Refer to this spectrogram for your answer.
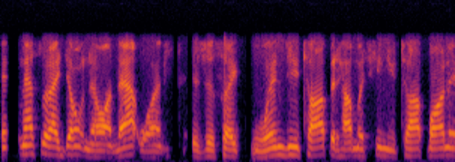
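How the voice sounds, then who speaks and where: A man speaks at a fairly quick pace in a medium pitch with fairly even intonation. It is a normal speaking voice. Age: 60s. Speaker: caller, landscaper. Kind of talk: radio call-in question. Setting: phone call. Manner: casual, talkative.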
